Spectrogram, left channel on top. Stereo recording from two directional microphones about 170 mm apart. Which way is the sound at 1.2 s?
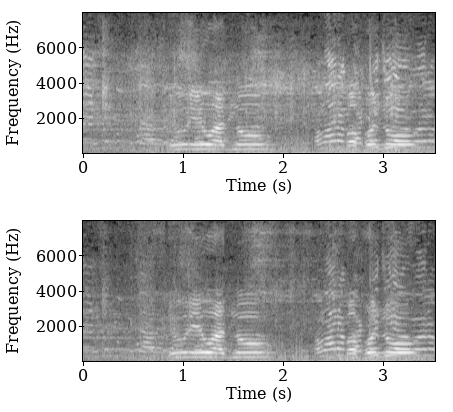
15° right (ahead or behind).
